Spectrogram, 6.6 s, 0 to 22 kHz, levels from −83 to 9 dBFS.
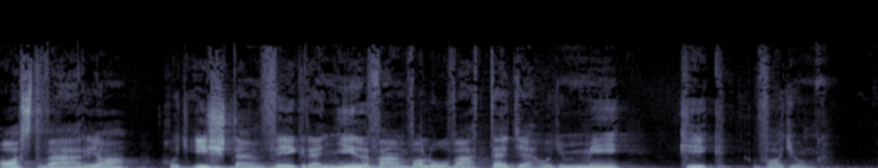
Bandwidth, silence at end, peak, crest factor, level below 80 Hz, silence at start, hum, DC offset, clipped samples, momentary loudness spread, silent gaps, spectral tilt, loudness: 16.5 kHz; 0.35 s; -6 dBFS; 20 dB; -66 dBFS; 0 s; none; under 0.1%; under 0.1%; 13 LU; none; -4.5 dB/octave; -25 LUFS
